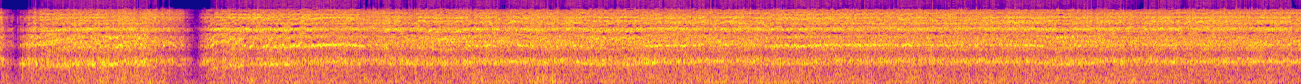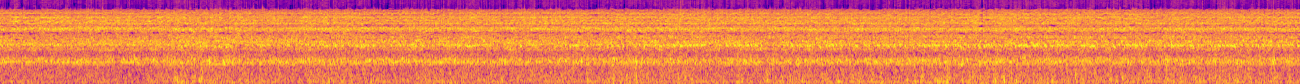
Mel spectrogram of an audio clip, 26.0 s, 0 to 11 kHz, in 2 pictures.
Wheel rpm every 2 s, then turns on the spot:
130, 170, 220, 230, 230, 230, 230, 230, 230, 230, 230, 230, 230.
none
